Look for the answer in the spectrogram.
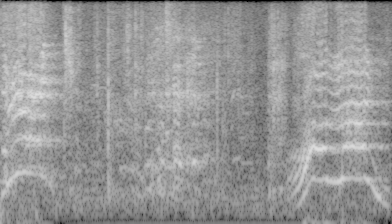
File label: woman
